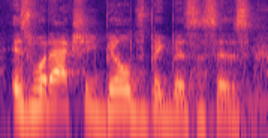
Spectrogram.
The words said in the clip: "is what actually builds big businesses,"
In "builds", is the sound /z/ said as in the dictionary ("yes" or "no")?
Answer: yes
